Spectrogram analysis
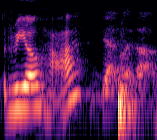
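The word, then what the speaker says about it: Rioja: how you say it Sean well it is Roha if you are doing it in the way that the Spanish pronounced the word Roha which means red but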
